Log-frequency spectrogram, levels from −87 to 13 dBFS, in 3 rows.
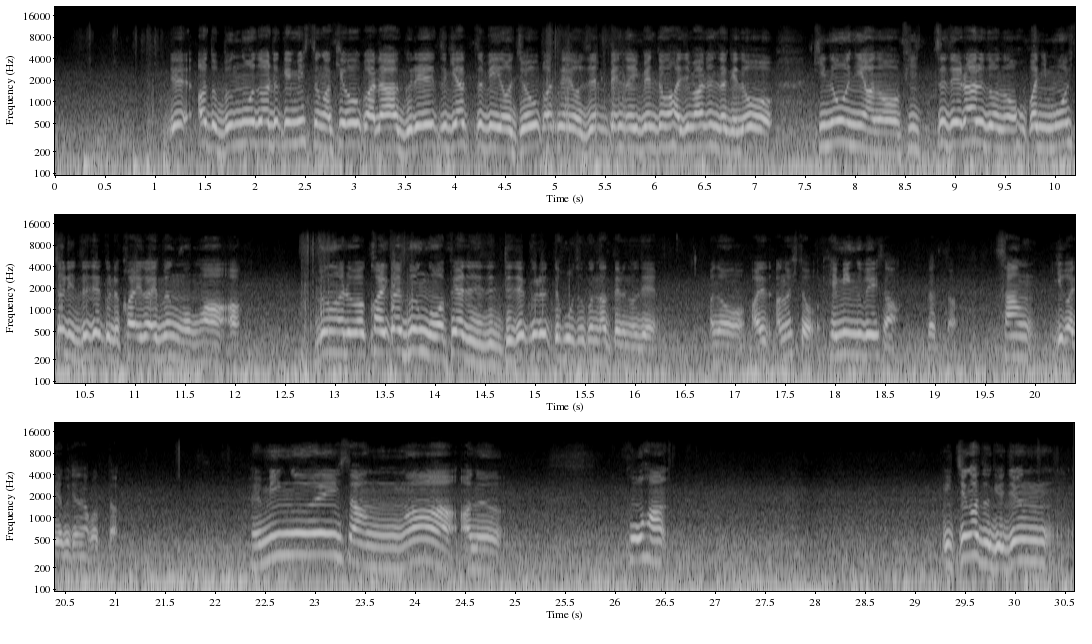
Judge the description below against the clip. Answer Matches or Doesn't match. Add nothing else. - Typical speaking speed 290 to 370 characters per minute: Matches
